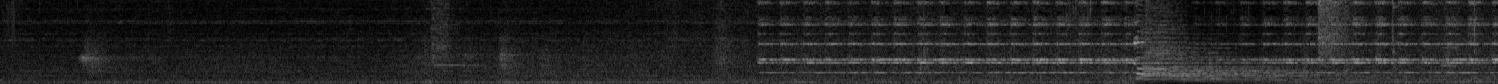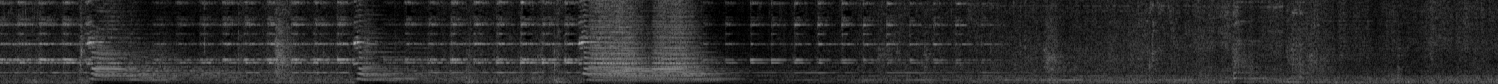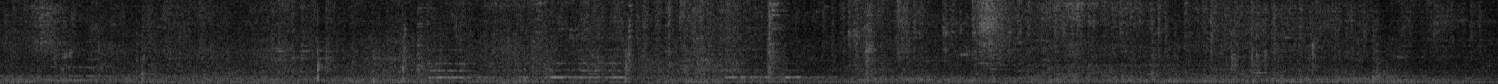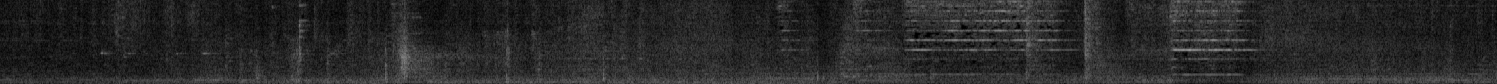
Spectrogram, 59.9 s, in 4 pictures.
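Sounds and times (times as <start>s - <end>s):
train wheels clicking over rail joints: 4.0s - 11.6s, 12.2s - 21.0s, 22.3s - 59.9s
locomotive horn blasts: 11.3s - 13.3s, 15.8s - 17.4s, 18.5s - 19.3s, 20.8s - 22.5s, 56.6s - 57.6s.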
